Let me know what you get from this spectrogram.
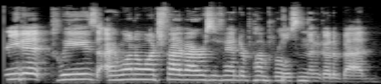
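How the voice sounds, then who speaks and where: A woman playing a no-nonsense wife and mother with casual, deadpan delivery in a comedy table read. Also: medium pitch, fairly quick, natural voice. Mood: defensive, dry.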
